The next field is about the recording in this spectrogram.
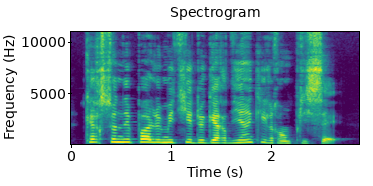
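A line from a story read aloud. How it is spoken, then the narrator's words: Quick, bitter retort. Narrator (French): répartit vivement la jeune femme d'un ton amer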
